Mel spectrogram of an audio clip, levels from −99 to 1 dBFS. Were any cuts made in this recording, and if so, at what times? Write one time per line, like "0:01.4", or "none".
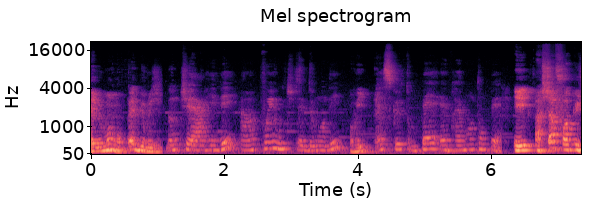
0:01.0
0:06.1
